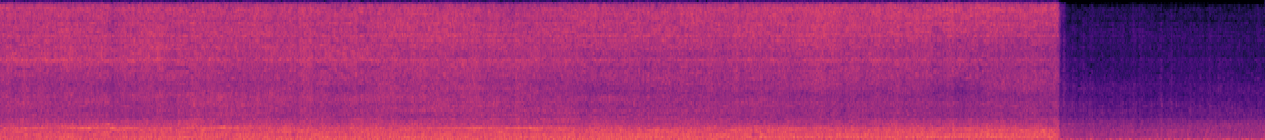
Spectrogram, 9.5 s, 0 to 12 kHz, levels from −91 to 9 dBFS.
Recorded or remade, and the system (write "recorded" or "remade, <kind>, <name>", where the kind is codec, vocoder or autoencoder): remade, codec, SNAC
